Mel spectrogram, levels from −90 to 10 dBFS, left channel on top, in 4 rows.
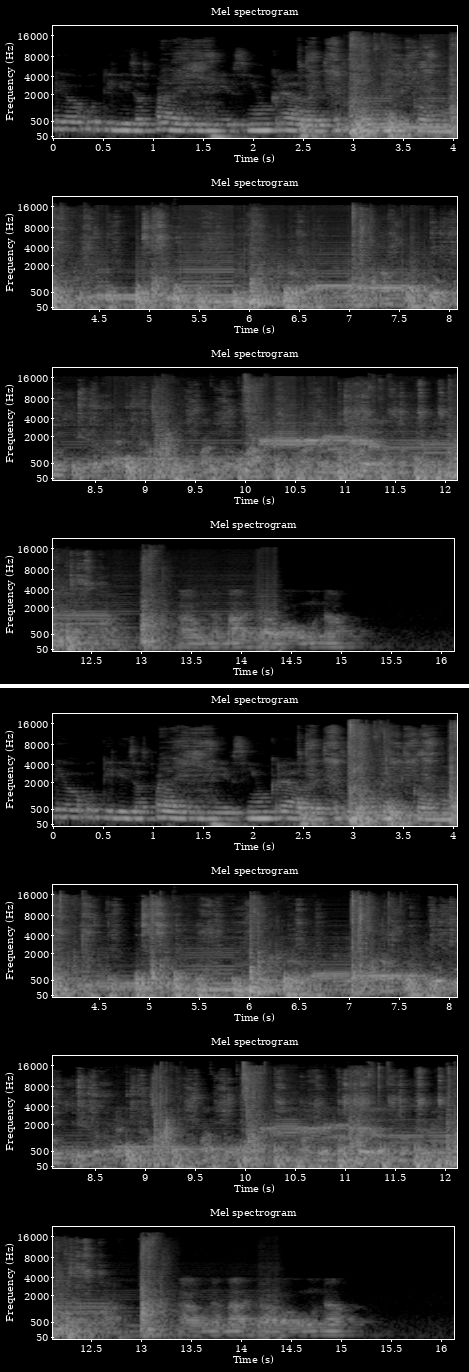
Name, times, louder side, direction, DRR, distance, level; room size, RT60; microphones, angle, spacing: voice 1, 0.0-4.0, equal, 50° right, 0 dB, 0.8 m, -37 dB
Writing, 1.1-1.8 2.4-12.8, equal, 65° right, 1.4 m, -38 dB
sound 1, 2.8-14.4, left 2 dB, 80° left, 0.4 m, -41 dB
sound 2, 2.9-3.4 3.9-4.4 5.0-5.4 6.0-6.4 7.0-7.5 9.1-9.4 9.9-10.5 11.0-11.4 12.0-12.4 13.0-13.3, right 2 dB, 85° right, 0.6 m, -37 dB
voice 2, 5.8-6.5 6.8-10.1 10.3-12.8 13.4-15.0, equal, 5° left, -3 dB, 0.4 m, -41 dB
3.6 x 2.2 x 2.5 m, 0.69 s
head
